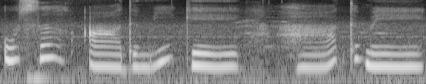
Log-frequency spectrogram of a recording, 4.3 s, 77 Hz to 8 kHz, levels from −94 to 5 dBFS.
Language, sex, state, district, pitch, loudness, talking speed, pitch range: Hindi, female, Madhya Pradesh, Dhar, 210 Hz, -17 LUFS, 70 wpm, 200-275 Hz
